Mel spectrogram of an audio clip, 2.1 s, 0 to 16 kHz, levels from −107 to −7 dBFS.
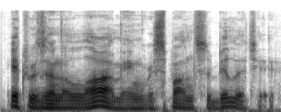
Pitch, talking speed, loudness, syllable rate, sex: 95 Hz, 140 wpm, -19 LUFS, 6.3 syllables/s, male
